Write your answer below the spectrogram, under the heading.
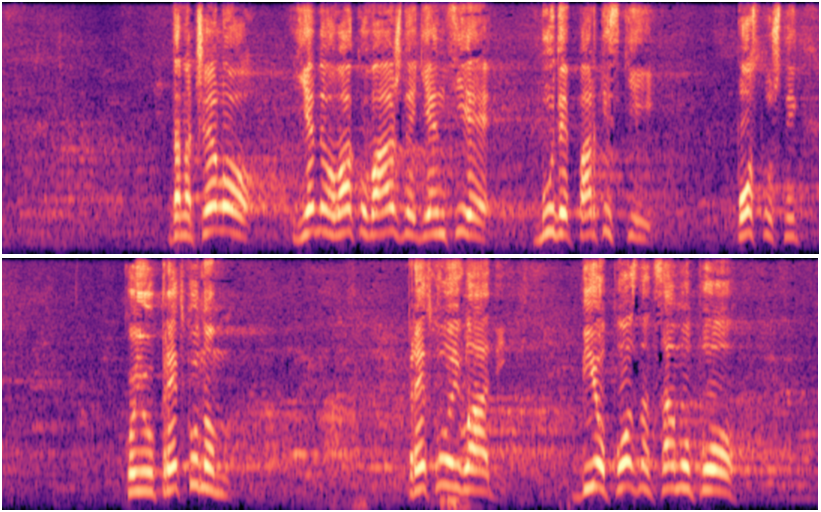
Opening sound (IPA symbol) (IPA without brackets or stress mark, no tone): d̪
